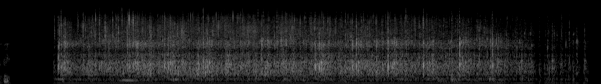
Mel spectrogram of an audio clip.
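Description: Audience applauding as a speaker comes to the lectern, starting about half a second in and dying away near the end, over a faint low hum of the room recording.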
